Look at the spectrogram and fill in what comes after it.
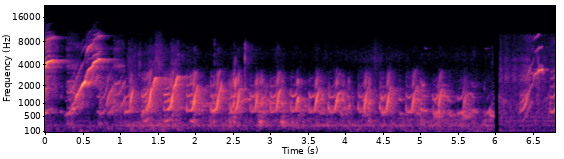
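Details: A guinea pig (Cavia porcellus) squeals in a fast run of short, rising squeaks, several each second.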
